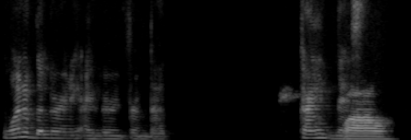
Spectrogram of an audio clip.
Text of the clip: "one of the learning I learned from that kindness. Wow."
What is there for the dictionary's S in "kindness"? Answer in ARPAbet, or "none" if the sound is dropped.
none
